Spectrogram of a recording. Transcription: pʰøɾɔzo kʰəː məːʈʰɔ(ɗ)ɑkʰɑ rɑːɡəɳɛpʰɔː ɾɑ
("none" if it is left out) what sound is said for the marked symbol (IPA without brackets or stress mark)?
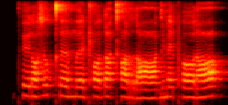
ɗ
